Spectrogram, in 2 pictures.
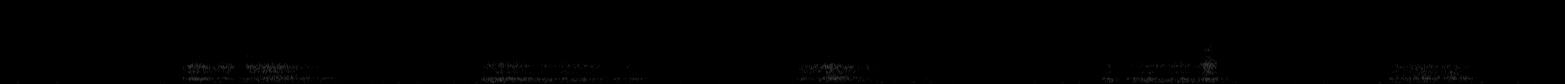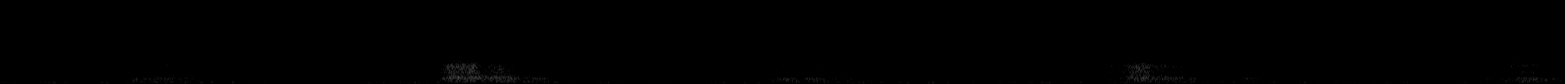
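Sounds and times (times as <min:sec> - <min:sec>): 
sleeping breath voice beside the listener: 0:01.7 - 0:03.5, 0:04.8 - 0:06.5, 0:07.9 - 0:09.5, 0:11.0 - 0:12.3, 0:13.8 - 0:14.9, 0:16.9 - 0:17.9, 0:20.0 - 0:21.2, 0:23.3 - 0:24.4, 0:26.7 - 0:28.5, 0:30.4 - 0:31.3.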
